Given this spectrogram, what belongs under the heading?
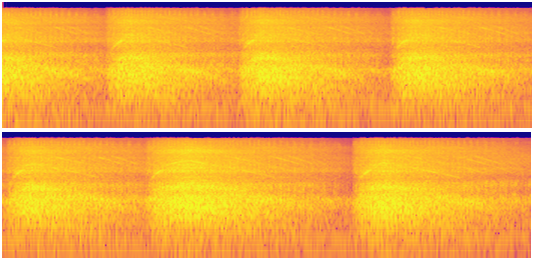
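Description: Rhythmic rubbing strokes polish the metal cylinder of an air rifle, six long swishing passes in a steady cycle, each swelling and then fading, close and fairly loud with no talking.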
